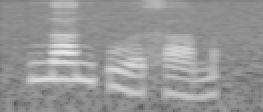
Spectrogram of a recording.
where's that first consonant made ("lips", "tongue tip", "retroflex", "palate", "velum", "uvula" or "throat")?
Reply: tongue tip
